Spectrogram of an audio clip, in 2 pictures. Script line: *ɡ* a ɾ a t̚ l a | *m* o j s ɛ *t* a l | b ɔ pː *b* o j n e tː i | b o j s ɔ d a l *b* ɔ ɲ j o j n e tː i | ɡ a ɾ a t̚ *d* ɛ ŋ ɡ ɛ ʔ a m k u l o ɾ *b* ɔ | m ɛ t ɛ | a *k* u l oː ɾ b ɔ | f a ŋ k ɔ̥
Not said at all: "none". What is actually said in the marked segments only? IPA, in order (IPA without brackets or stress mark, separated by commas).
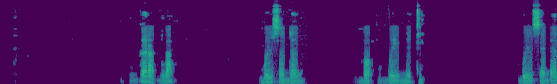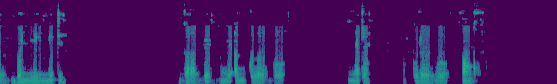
ɡ, b, d, b, b, b, b, k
